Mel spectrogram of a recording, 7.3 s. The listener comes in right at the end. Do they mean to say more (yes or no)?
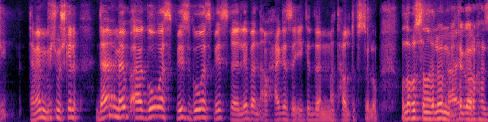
no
